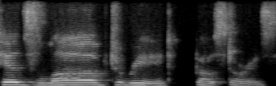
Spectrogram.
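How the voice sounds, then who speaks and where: A woman's very slow, medium-pitched speech in a dark, mellow tone. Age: 70s. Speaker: children's author. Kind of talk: talk to writers club.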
